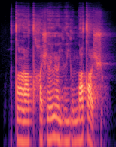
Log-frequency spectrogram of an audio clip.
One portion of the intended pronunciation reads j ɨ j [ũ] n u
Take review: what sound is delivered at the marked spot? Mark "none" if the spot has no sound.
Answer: u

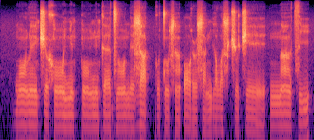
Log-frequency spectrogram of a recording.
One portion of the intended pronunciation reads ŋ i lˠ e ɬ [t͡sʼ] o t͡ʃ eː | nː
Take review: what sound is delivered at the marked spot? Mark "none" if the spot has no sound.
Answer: t͡ʃ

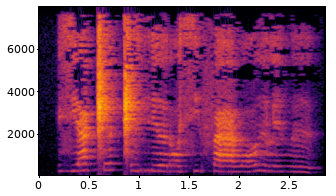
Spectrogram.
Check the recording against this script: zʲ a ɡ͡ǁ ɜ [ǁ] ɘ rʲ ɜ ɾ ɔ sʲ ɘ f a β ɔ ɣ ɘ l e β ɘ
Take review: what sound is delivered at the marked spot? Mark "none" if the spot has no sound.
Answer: ǁ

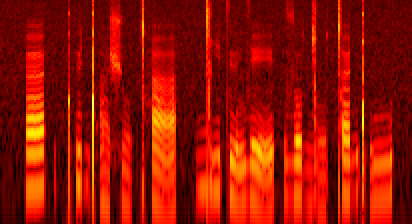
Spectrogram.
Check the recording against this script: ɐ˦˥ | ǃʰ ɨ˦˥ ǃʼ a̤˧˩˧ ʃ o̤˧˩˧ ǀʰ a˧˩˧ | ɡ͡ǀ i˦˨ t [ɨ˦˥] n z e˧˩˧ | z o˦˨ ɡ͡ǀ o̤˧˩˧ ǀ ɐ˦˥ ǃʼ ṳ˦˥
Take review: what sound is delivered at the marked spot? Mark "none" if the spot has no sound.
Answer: ɨ˧˩˧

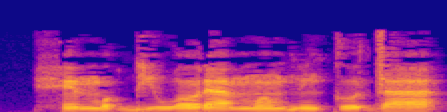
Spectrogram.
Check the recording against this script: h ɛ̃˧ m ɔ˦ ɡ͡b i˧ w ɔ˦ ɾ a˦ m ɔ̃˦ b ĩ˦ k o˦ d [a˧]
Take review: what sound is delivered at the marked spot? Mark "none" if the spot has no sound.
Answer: a˧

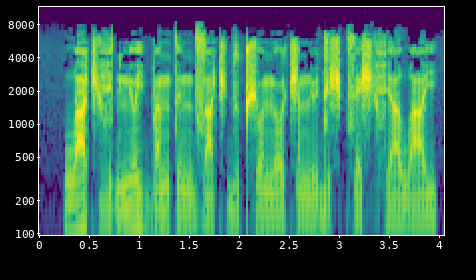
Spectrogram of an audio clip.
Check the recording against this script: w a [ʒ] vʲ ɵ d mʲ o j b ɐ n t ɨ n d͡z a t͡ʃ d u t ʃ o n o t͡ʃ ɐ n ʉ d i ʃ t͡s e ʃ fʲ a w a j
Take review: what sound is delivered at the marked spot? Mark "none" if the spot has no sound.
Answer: t͡ʃ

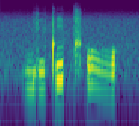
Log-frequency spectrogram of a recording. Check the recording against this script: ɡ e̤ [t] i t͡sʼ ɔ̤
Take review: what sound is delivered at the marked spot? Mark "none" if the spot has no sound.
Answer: t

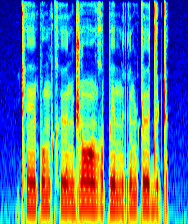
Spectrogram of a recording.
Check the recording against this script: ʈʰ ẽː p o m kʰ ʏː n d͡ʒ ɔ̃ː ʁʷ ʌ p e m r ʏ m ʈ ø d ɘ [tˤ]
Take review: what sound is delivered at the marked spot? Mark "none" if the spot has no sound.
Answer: ʈ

